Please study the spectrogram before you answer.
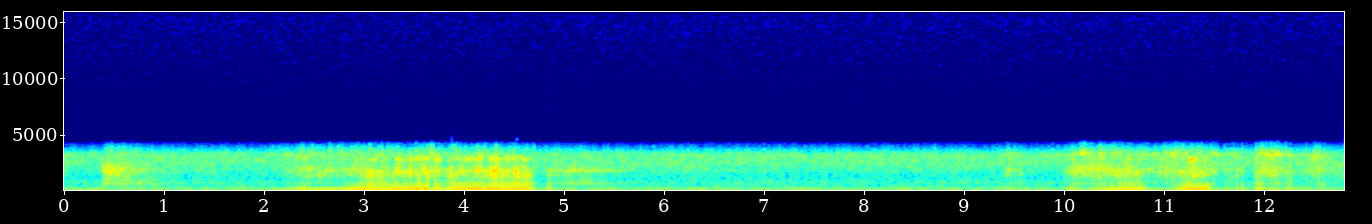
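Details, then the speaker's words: Sleeping 1-year-old female Olde English Bulldogge, described as congested, possibly dreaming: loud, rough, low snores on breathing in, separated by quieter breaths, with room noise; snoring. "There's dreaming and snoring."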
